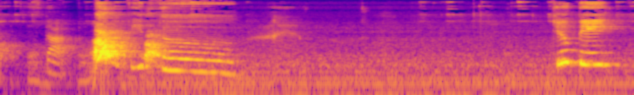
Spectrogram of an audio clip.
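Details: Tito, a two-month-old Miniature Pinscher puppy, meets Jupiter, a year-and-a-half-old Dachshund: a loud yelp that slides downward into a long falling whine, a quiet pause, then a shorter yip.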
